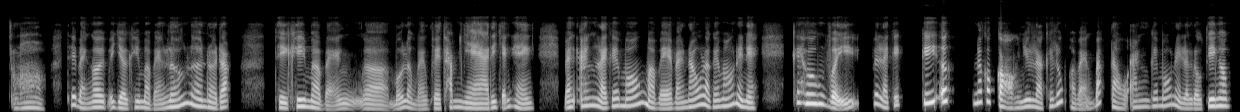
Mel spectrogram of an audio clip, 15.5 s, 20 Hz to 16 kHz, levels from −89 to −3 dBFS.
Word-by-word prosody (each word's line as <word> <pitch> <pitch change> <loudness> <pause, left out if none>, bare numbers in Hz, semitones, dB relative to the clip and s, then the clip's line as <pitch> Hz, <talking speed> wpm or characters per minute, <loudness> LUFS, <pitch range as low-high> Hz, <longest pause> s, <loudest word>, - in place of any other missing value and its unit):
Ờ. 165 0 -5 0.3
Thế 265 - -1
bạn 165 -5 -3
ơi, 190 0 +3
bây 180 +1 -5
giờ 165 -4 +2
khi 190 - -2
mà 175 -4 -1
bạn 145 +5 -5
lớn 220 +9 +2
lên 230 -7 +1
rồi 180 -4 0
đó, 190 +2 +3 0.6
thì 170 -2 +1
khi 220 +6 +3
mà 190 -5 +1
bạn, 135 +2 -5
ờ, 140 -4 -2
mỗi 155 +6 -2
lần 175 -7 -3
bạn 135 +1 -6
về 155 - -1
thăm 190 +1 -3
nhà 155 -4 +1
đi 185 - +2
chẳng 205 +3 -2
hạn, 160 -5 -1 0.4
bạn 185 +3 +1
ăn 240 +2 0
lại 165 -6 +3
cái 230 +6 0
món 250 +7 +1
mà 175 - +2
mẹ 150 0 0
bạn 165 +2 -3
nấu 230 +7 +1
là 255 -5 +2
cái 205 0 -2
món 235 +6 0
này 250 -9 +2
nè, 175 -2 +1 0.5
cái 340 -1 -1
hương 305 -2 +6
vị 220 - +3 0.2
với 300 - +1
lại 180 - +1
cái 135 -5 -3 0.3
ký 325 +3 +8
ức 380 +2 +8 0.3
nó 335 +2 0
có 370 +1 +2
còn 175 -5 +3
như 210 +3 +1
là 190 -5 0
cái 220 +8 -6
lúc 350 +5 -1
mà - - -6
bạn - - -6
bắt 320 - 0
đầu 170 -7 -2
ăn 205 +2 -5
cái 230 0 -4
món 245 +3 -3
này 225 -8 -2
lần 150 -1 -2
đầu 145 -1 -2
tiên 225 +6 +4
hông? 230 -1 +4
190 Hz, 265 wpm, -23 LUFS, 160-235 Hz, 0.6 s, ký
